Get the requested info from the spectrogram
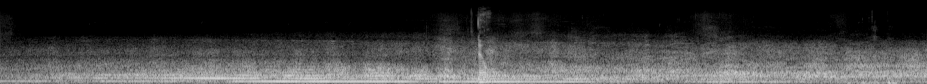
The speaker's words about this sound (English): Nope. Loud, but just a dual prop plane of some type, a little commuter jet or commuter plane coming through.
